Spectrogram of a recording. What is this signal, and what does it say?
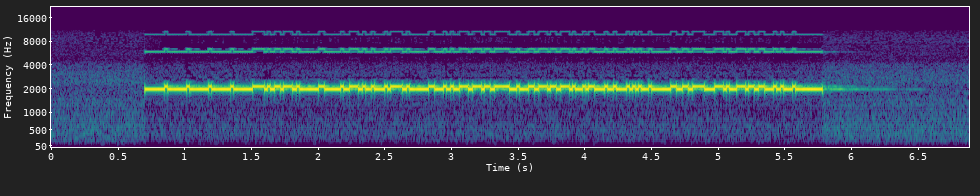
RTTY (45.45 baud, 170 Hz shift), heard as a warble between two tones, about 2050 Hz centre, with room echo. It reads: VA3CA TU HB6IOH CQ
